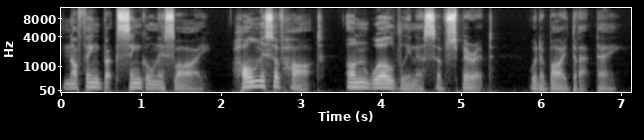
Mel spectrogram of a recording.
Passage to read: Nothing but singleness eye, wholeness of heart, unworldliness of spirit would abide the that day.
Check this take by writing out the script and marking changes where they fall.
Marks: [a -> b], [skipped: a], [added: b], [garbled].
Nothing but singleness eye, wholeness of heart, unworldliness of spirit would abide the that day.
